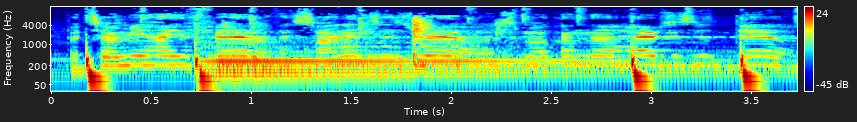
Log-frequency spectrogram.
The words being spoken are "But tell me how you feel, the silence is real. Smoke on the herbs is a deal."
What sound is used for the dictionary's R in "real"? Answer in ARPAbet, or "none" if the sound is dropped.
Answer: W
